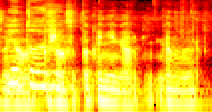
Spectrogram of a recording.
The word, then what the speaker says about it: Ганновер: Ганновер, да, Ганновер. Ударение правильно, Ганновер.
